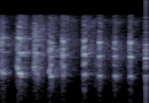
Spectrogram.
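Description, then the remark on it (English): Chickens cluck in a quick, steady run of about ten short, moderately loud bursts, with no talking. “You talking about these birds?”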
